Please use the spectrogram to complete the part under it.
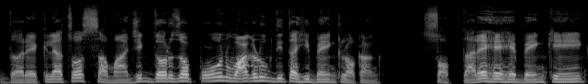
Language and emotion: Goan Konkani, disgusted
